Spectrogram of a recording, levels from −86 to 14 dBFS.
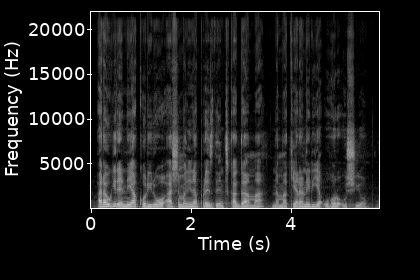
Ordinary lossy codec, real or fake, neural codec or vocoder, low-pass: none; fake; vocoder, 44.1 kHz, 128 mel bands every 512 samples, BigVGAN v2; none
